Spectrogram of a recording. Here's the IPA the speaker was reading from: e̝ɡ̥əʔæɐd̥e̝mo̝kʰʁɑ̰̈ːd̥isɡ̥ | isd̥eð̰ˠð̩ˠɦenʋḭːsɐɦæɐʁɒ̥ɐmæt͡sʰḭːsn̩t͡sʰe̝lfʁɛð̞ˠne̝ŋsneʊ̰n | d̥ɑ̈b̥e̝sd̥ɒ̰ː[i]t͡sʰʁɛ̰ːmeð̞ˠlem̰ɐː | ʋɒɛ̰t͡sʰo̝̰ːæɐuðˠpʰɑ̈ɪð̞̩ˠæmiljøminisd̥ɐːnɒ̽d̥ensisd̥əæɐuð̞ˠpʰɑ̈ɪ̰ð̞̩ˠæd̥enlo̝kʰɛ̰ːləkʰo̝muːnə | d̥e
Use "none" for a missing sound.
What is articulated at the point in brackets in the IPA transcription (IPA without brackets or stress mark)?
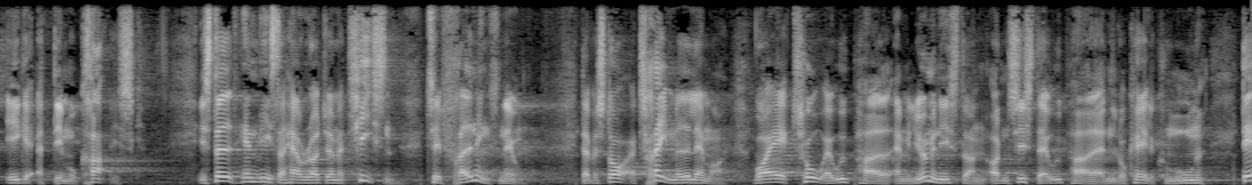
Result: æ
